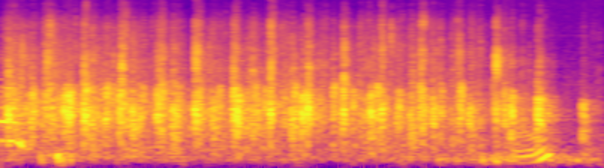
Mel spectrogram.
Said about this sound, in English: So, again, please give Erica Alexander a round of applause.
